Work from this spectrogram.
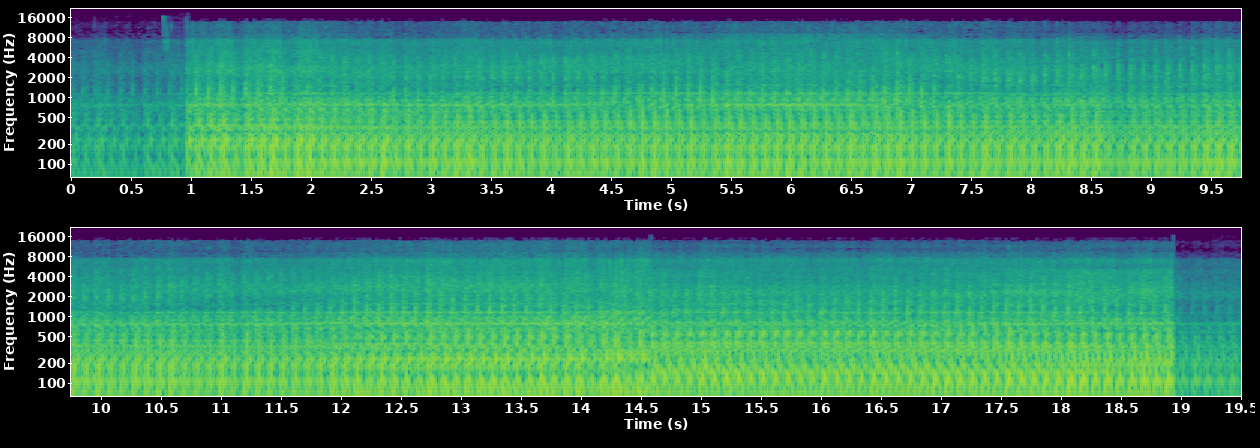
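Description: A motor boat's engine chugs loudly and close in a rapid, even throb as the boat crosses a river from the Sat Mile ghat near Bakkhali, starting after a brief quiet moment and running steadily with no talk.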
